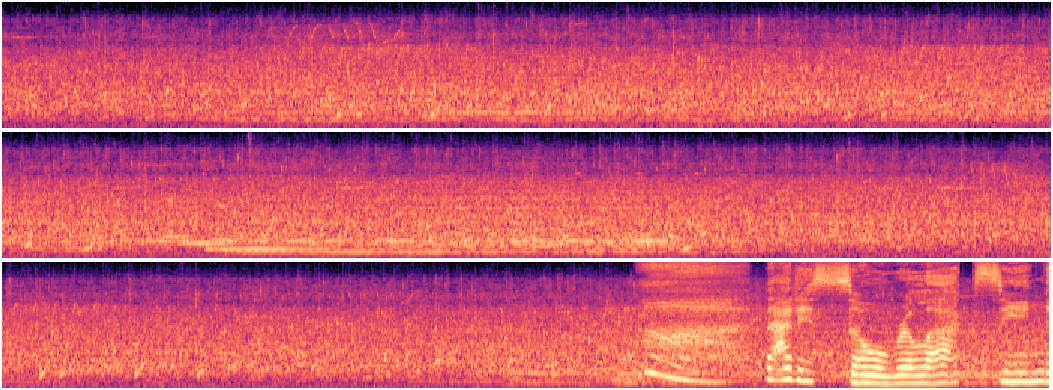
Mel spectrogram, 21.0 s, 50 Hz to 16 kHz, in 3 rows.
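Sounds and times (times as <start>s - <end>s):
small river flowing through a valley: 0.0s - 20.9s
speech: 19.2s - 20.9s.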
